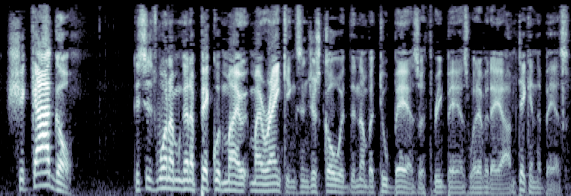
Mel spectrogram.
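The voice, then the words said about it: Put-on New York accent, not good. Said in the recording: “Why are you doing a New York accent for Chicago? ... I was trying to do the guy that does the overnight. I'm not good at accents.”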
